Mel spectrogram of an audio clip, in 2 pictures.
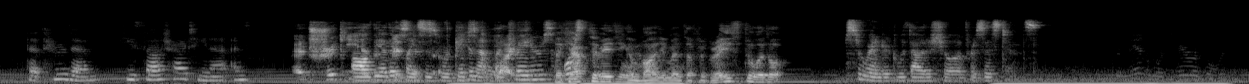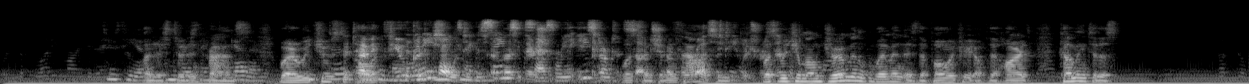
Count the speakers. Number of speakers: five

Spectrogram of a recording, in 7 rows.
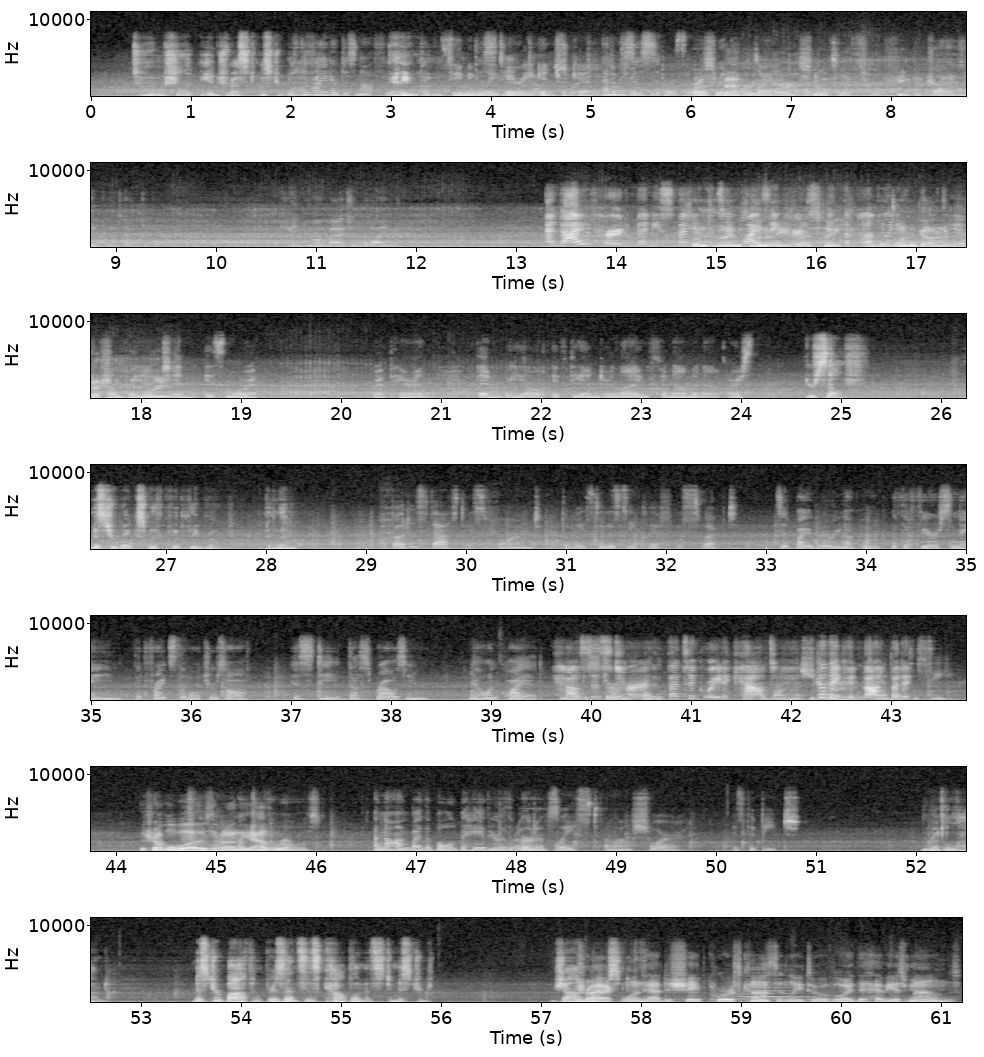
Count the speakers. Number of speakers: seven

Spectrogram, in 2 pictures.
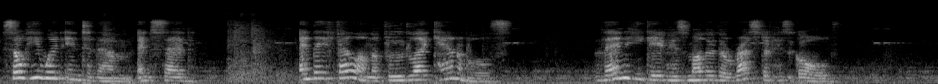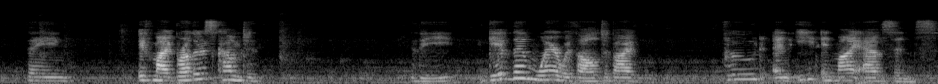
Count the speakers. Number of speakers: one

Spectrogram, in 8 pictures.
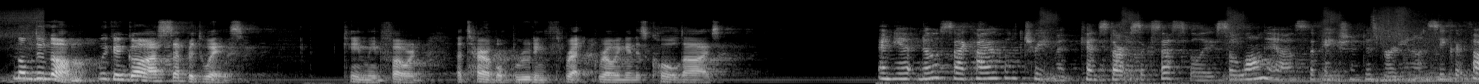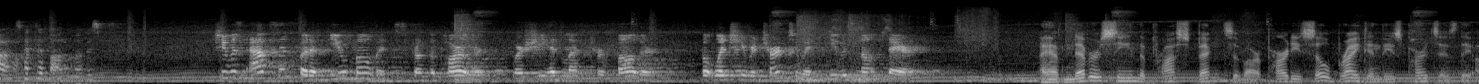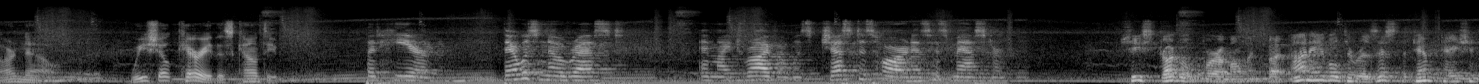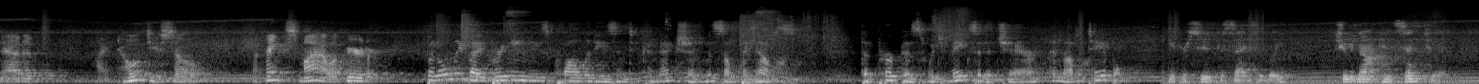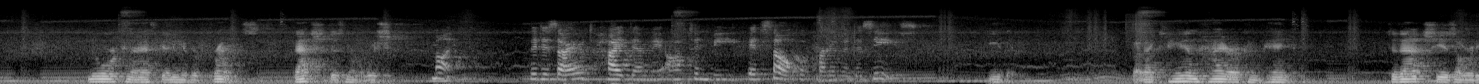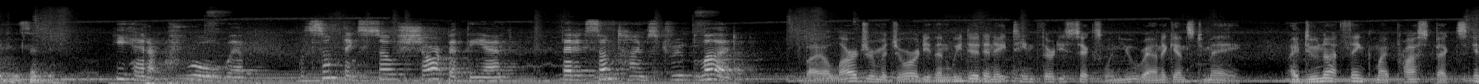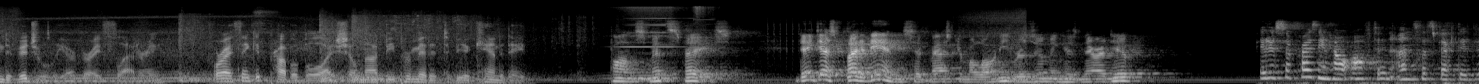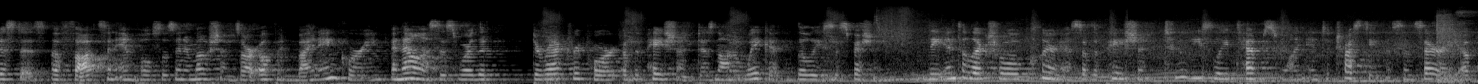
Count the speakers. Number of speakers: eight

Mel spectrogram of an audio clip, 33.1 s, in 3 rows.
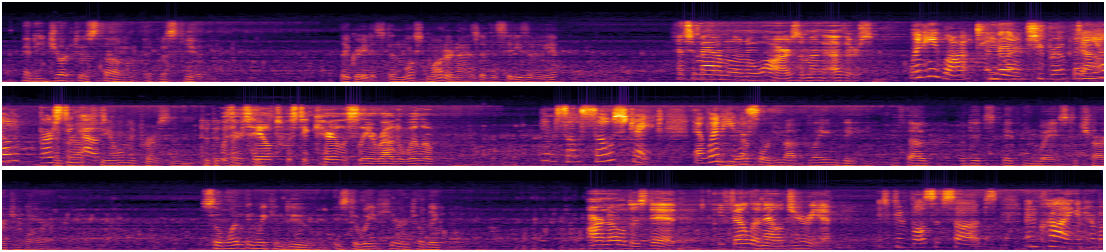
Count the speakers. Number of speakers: seven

